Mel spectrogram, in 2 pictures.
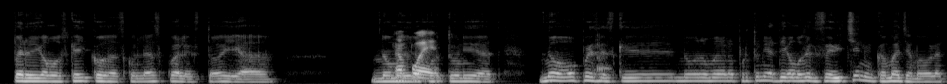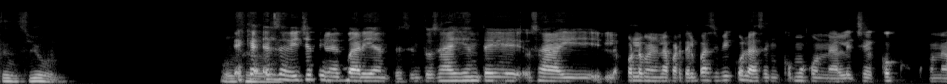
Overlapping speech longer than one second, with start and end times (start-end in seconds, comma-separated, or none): none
